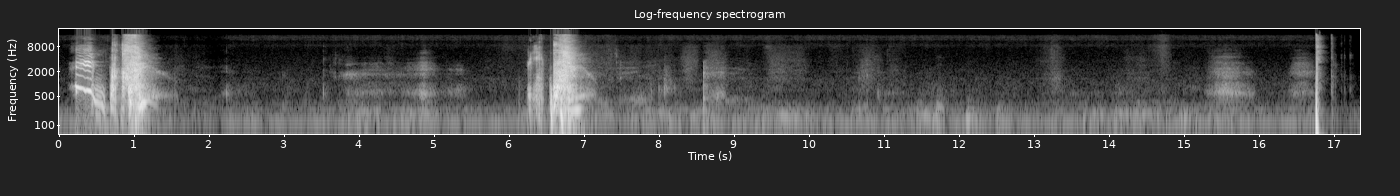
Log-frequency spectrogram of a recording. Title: Sneezing with no talking (F+M)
